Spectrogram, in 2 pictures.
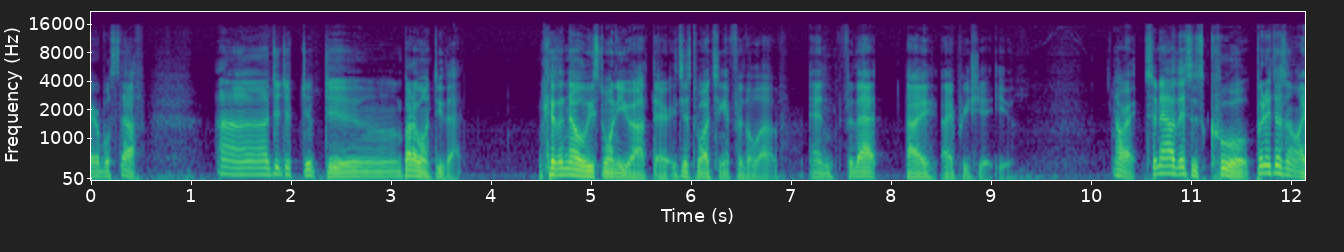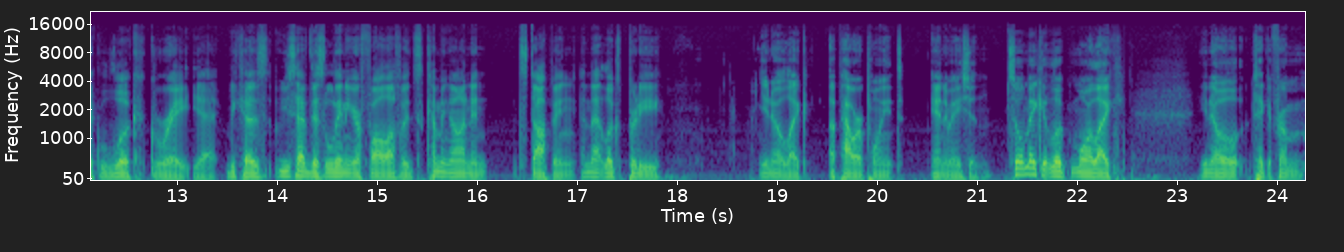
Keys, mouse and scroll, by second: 3.7 click, 11.3 click.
